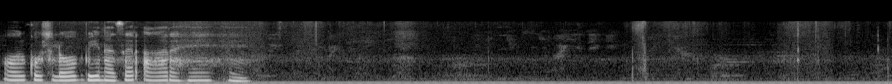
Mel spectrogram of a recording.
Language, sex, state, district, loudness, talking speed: Hindi, female, Rajasthan, Jaipur, -18 LUFS, 55 wpm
